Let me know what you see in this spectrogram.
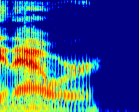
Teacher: say an hour because of that vowel sound at the beginning even though it's spelled with an H it sounds like it starts with the vowel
